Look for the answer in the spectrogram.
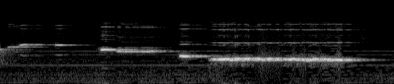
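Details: Grey parrot whistling the tune "Tulpen uit Amsterdam": a descending run of pure whistled notes, each a step lower, ending on a long sustained low tone in an otherwise quiet setting.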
